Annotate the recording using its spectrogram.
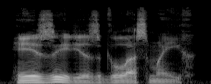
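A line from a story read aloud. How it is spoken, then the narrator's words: Curt grumble. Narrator (Russian): буркнул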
